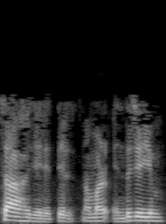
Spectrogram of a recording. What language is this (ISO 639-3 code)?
mal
